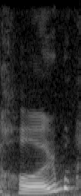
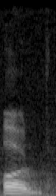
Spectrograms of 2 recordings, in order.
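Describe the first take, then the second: First: The word starts with an audible h sound. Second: The word starts with a vowel, no h. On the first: The speaker calls it wrong. "In common usage you say herb, but it is a wrong pronunciation" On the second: The speaker calls it right. "Its actual pronunciation is herb"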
